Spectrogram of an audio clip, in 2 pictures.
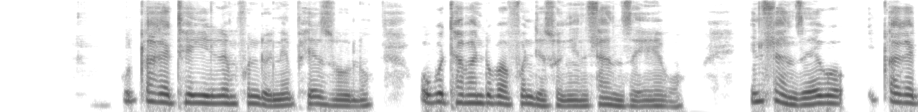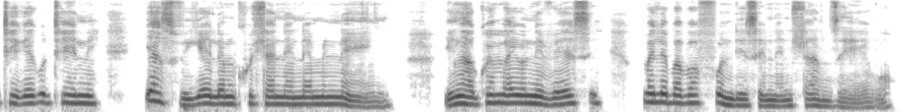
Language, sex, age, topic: North Ndebele, female, 25-35, education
